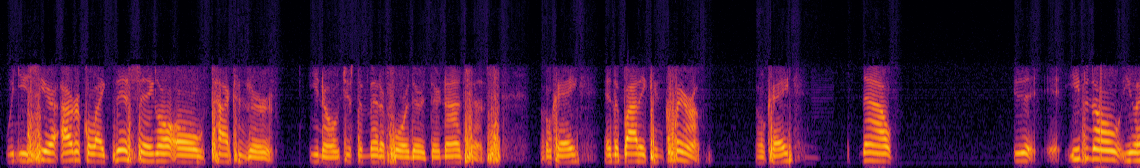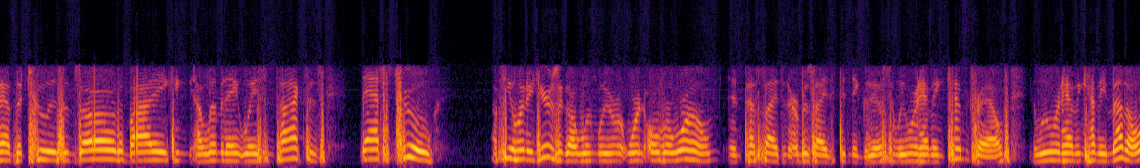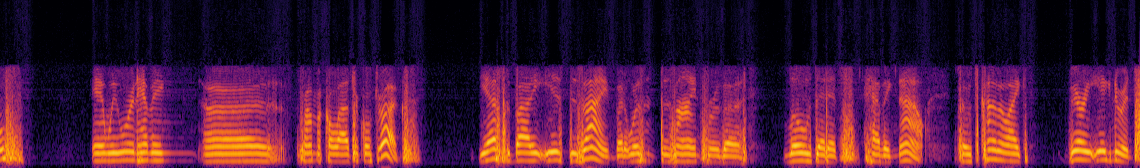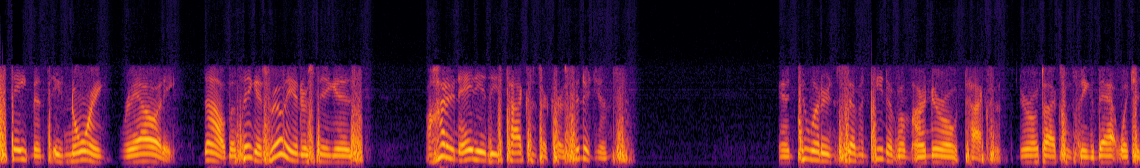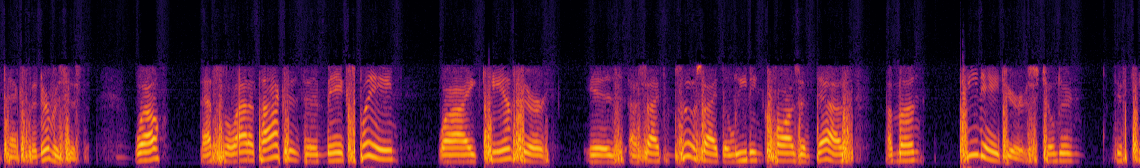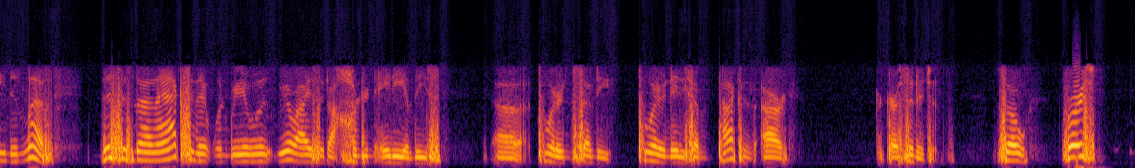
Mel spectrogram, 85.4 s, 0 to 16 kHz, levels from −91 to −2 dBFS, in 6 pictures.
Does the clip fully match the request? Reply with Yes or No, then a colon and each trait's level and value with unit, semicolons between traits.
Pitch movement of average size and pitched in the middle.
Yes: average, 4.5 semitones; medium, 160 Hz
